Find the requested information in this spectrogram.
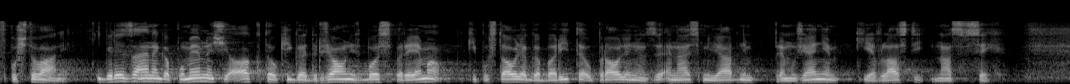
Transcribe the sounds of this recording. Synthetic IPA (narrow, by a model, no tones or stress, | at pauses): spɔʃt̪ɔʋaːnḭ | ɡɾeːzaɛːnɛɡapɔmembnɛjʃixakt̪ɔwkiɡad̪əɾʒaːwnizbɔːɾspɾɛjeːmakipɔst̪aːwljaɡabaɾit̪ɛupɾʔaːwlʲjanjazəʔɛ̰najst̪miljaɾd̪nimpɾɛmɔʒɛːnjɛmkijɛwlaːst̪inasw̥seːx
